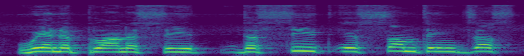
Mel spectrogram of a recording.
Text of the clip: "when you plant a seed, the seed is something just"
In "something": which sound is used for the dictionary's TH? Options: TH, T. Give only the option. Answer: TH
